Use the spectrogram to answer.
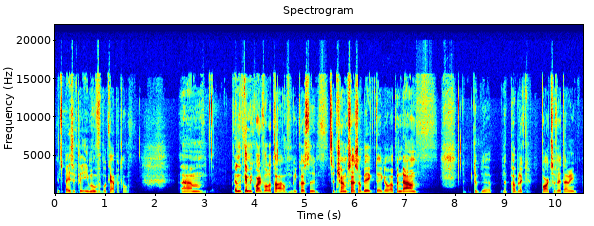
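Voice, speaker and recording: A man's voice: lowish voice, fairly quick, fairly bright tone, no echo. A man with a Dutch accent giving a loose, chatty seminar presentation in a conference room, with many fillers and restarts. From Netherlands. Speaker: conference speaker.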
